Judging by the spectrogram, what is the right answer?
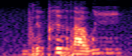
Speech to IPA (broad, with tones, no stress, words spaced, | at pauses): bʊ˨ɾe˦ pʰɪ˦ raː˨wiː˦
